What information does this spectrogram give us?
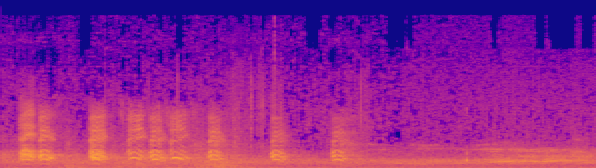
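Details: On a spring evening in Portland, crows at a big walnut tree give a burst of rasping caws, quickening then spacing out over three seconds before fading into soft background noise.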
